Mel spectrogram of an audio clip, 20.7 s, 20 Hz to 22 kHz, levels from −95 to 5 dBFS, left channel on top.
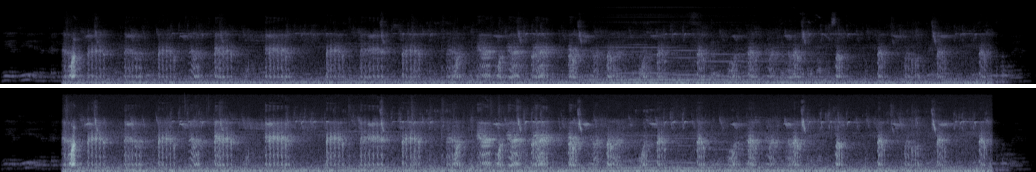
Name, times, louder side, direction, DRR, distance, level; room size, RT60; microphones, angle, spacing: voice 1, 0.0-3.3 3.6-4.4 4.8-12.0 12.3-13.6 13.8-15.2 17.9-20.5, left 1 dB, 50° left, -6 dB, 3.8 m, -62 dB
sound 1, 1.2-19.9, right 8 dB, 80° right, 0.4 m, -38 dB
sound 2, 11.2-17.8, equal, 5° left, 0.5 m, -49 dB
voice 2, 12.6-13.0 13.7-14.4 15.5-16.9 19.7-20.1, left 1 dB, 85° left, 2 dB, 1.9 m, -56 dB
15.5 x 9.5 x 4.2 m, 0.71 s
head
